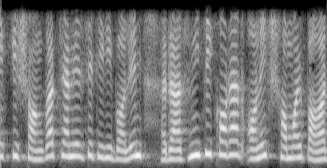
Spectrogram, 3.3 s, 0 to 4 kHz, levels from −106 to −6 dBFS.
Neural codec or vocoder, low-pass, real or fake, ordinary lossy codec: codec, 24 kHz, 1.2 kbps, DualCodec; 3.6 kHz; fake; AAC, 32 kbps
